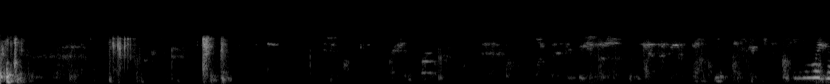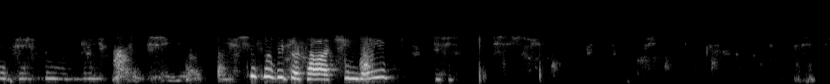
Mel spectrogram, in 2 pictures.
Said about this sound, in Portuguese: Esse cachorro está latindo.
